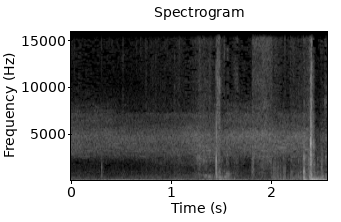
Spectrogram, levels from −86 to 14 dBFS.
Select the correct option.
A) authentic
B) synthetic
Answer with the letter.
A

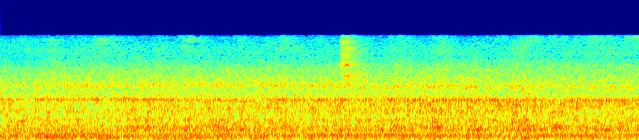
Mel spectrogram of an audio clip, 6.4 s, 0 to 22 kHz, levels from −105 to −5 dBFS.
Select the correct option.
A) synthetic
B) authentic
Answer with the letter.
B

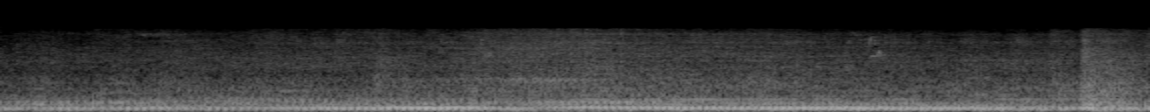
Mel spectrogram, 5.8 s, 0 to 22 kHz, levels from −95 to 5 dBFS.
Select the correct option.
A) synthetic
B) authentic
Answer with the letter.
A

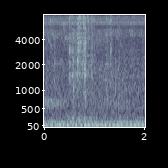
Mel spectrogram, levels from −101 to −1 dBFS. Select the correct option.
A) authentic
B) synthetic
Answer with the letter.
B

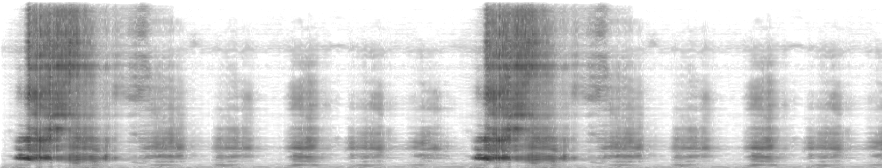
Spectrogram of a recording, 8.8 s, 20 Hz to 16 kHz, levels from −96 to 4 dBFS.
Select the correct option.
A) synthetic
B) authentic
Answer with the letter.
A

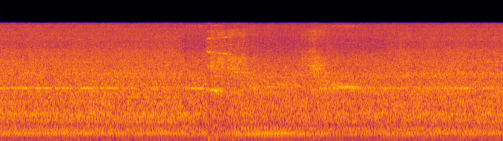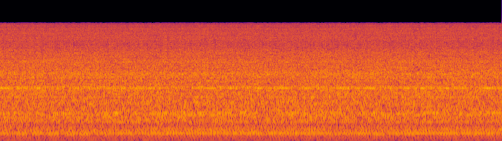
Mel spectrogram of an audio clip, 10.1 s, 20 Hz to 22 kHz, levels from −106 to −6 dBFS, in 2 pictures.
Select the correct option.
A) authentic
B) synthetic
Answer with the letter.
A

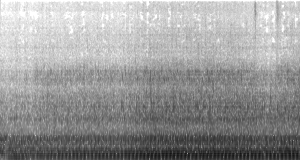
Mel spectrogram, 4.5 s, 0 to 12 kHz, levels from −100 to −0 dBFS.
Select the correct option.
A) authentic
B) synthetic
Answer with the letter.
B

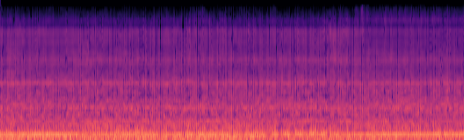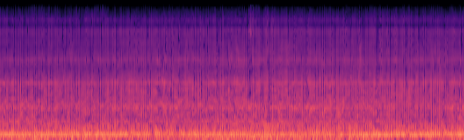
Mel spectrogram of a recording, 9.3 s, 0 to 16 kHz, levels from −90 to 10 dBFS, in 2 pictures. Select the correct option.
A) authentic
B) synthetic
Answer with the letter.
B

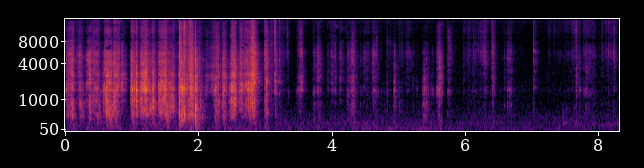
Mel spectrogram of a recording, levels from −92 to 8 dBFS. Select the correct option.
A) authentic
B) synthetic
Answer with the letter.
B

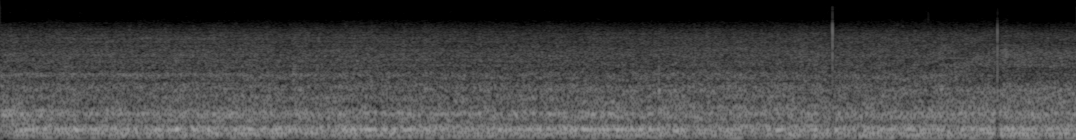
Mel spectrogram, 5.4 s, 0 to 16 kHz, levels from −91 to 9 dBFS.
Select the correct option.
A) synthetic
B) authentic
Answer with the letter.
B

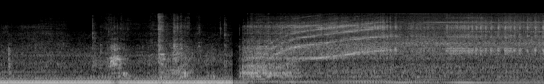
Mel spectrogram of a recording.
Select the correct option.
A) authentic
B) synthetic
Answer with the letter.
A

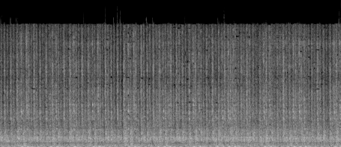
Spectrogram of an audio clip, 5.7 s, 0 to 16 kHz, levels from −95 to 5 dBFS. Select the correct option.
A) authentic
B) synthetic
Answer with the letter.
B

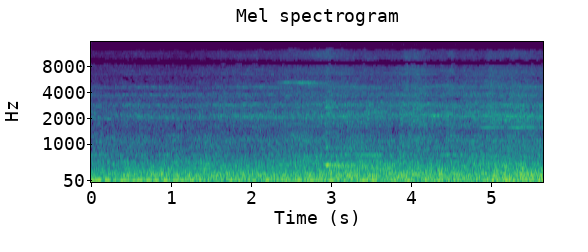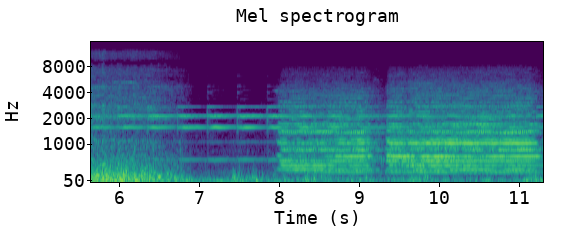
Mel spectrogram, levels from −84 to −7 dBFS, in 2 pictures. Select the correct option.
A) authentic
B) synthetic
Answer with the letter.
B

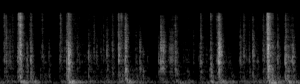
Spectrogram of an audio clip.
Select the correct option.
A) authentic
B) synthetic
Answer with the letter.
B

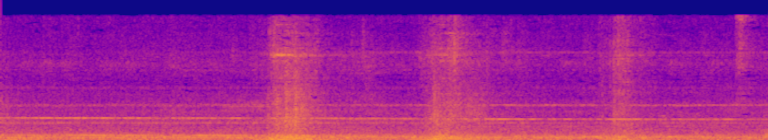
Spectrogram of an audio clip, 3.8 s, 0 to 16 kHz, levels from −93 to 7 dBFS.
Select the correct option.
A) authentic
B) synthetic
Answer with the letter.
A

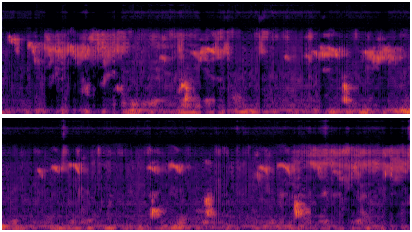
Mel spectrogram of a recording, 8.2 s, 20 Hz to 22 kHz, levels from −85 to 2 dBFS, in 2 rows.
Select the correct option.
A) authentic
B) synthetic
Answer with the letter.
B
